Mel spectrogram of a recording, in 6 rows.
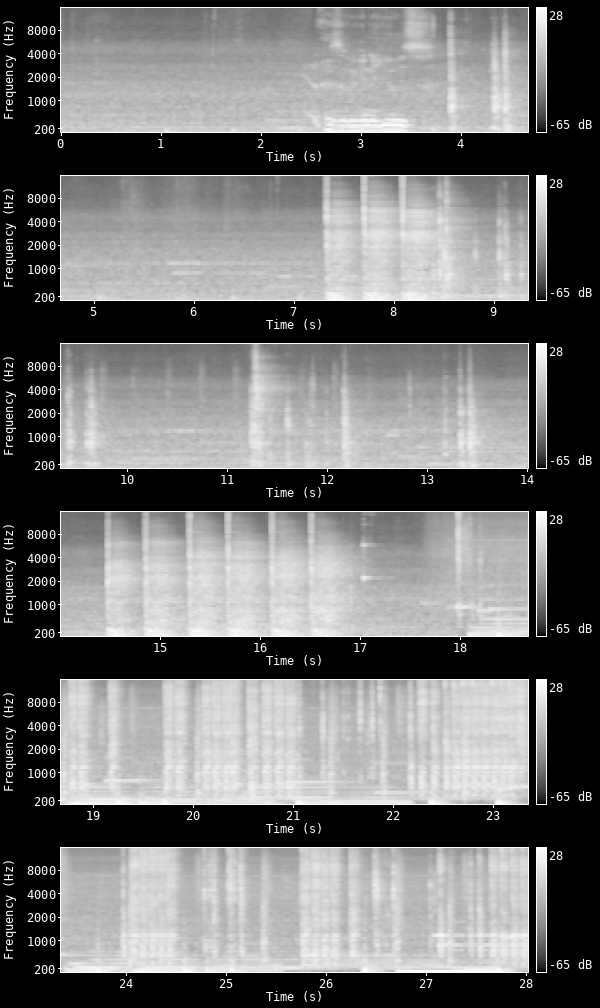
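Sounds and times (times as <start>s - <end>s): hammer striking metal: 7.3s - 8.8s, 14.5s - 17.2s, 18.0s - 23.4s, 24.0s - 28.0s.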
